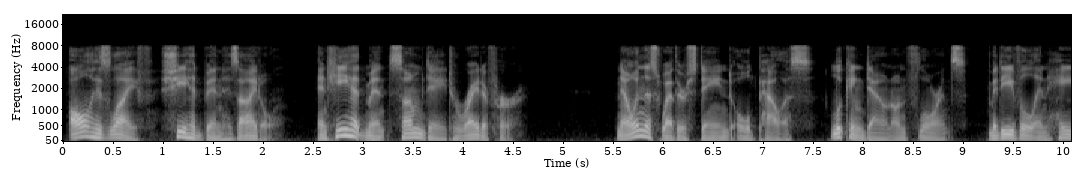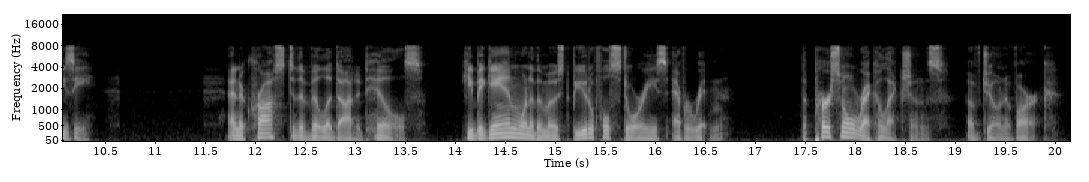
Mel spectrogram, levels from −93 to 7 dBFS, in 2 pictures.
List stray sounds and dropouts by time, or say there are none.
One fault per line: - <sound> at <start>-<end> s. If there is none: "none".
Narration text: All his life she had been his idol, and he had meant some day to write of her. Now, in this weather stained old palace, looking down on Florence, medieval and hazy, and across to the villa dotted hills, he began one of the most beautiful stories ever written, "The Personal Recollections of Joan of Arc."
none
